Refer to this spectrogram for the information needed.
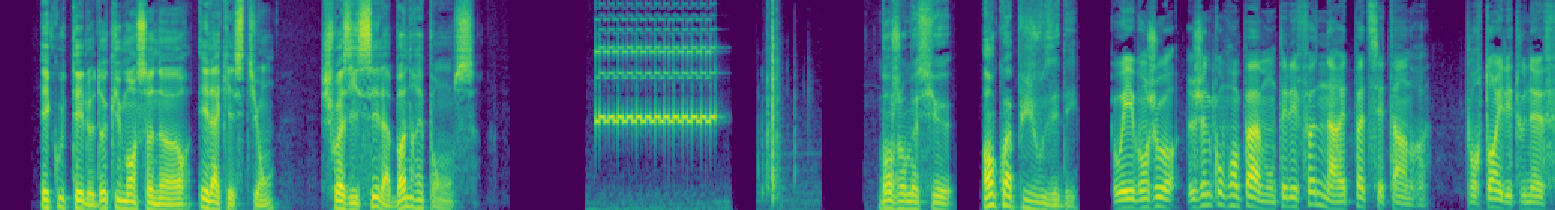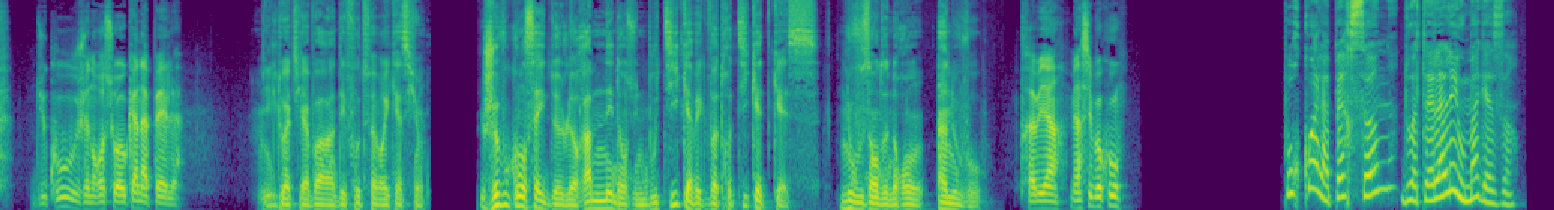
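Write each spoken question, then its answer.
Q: Pourquoi la personne doit-elle aller au magasin ?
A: Pour échanger son téléphone défectueux contre un nouveau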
